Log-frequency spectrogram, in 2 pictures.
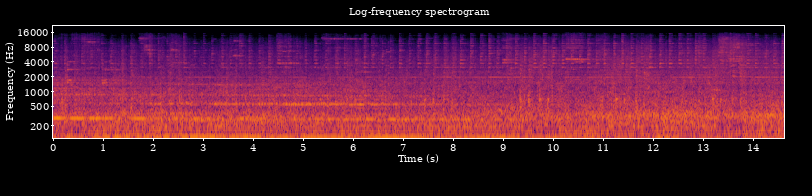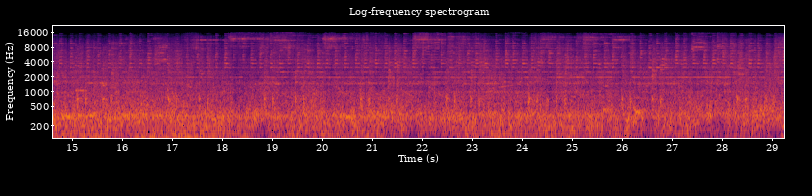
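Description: Diesel freight locomotives running as they pass the crossing, their engine drone fading after about eight seconds. Freight cars then roll by with wheels clacking over the rail joints, while the crossing's Griswold mechanical bells ring.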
